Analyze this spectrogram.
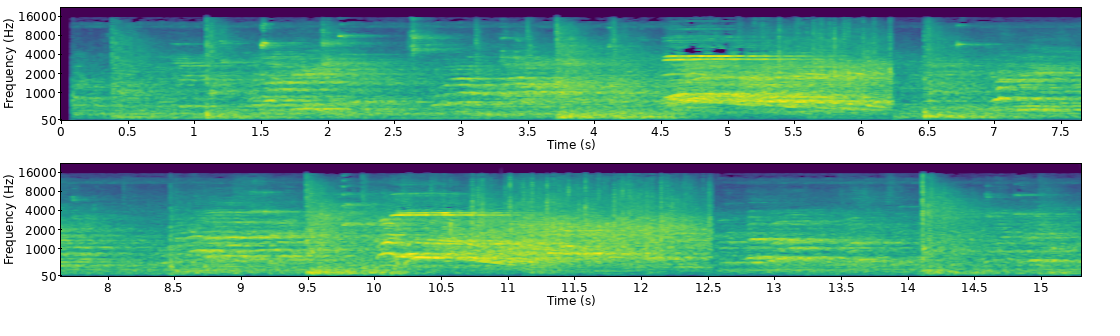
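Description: A volleyball is struck hard by hands in an echoing gym.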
